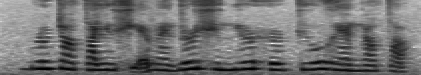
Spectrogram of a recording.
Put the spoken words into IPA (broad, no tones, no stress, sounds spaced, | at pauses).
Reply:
b ɹ ʊ ʈ æ̃ tˤ i lʲ ʊ xʲ æ̰ v æ̃ d ə˞ xʲ ə mʲ ə˞ h ə˞ kʲ o ɣ æ̃ mʲ õ tˤ ə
